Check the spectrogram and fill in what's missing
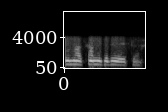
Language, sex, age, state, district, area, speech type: Hindi, female, 45-60, Bihar, Madhepura, rural, conversation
